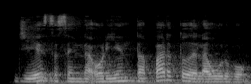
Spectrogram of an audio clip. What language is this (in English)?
Esperanto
